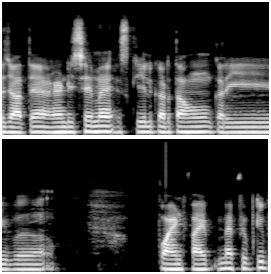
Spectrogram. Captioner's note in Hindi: गहरी सांस लेने की आवाज़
